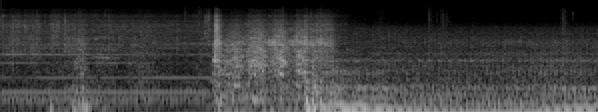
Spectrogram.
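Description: A few seconds of quiet, then the starter cranks briefly and the engine catches into a steady, even idle; it starts cleanly.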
